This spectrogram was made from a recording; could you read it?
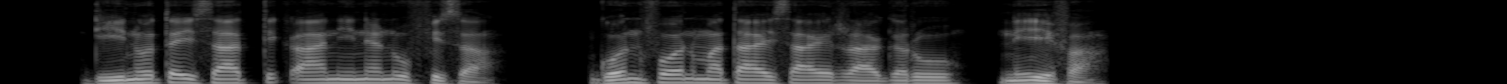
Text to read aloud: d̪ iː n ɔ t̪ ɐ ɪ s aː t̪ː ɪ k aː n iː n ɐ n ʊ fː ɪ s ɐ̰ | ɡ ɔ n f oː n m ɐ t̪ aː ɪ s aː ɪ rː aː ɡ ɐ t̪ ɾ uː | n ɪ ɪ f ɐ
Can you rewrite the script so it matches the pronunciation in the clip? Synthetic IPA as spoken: d̪ iː n ɔ t̪ ɐ ɪ s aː t̪ː ɪ kʼ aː n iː n ɐ n ʊ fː ɪ s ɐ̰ | ɡ ɔ n f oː n m ɐ t̪ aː ɪ s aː ɪ rː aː ɡ ɐ ɾ uː | n ɪ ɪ f ɐ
